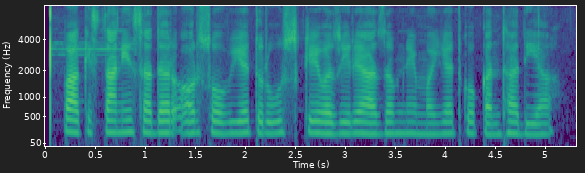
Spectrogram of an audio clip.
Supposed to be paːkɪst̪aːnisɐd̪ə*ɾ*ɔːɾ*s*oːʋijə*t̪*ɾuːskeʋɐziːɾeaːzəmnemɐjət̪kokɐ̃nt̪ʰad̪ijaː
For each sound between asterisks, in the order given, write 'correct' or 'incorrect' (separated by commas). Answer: correct, correct, correct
